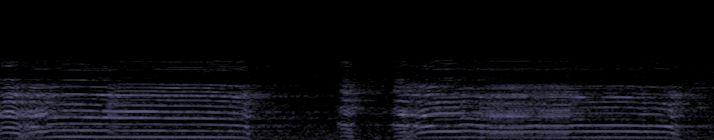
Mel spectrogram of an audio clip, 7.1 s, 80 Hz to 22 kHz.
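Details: Red deer belling at 21:57 on 12 September 2014, possibly two deer calling; two drawn-out, steady, tonal bellows rich in harmonics, each lasting over two seconds, separated by a short pause with a soft noise.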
